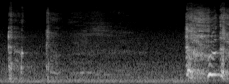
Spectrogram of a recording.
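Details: Cough from a woman who says she has been ill with a cough.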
